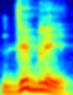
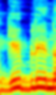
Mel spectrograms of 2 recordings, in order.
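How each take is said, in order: First: The word begins with a J sound. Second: The word begins with a hard G sound. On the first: The speaker calls it right. "Japanese প্ৰনাউন্সিয়েশ্যন জিবলি" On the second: The speaker calls it wrong. "আচলতে গিবলি নহয়"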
